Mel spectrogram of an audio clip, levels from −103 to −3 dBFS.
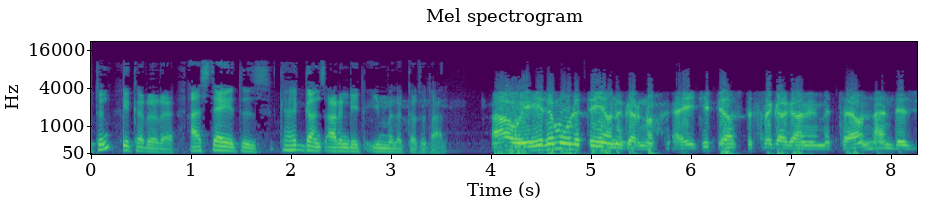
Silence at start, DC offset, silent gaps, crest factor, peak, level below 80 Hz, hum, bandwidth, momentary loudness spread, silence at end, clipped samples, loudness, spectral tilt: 0 s; under 0.1%; none; 18 dB; -10 dBFS; -48 dBFS; none; 11 kHz; 10 LU; 0 s; under 0.1%; -29 LUFS; -5.5 dB/octave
